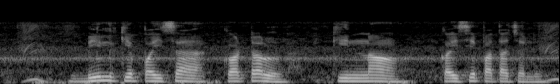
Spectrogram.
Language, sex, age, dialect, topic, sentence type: Bhojpuri, male, 51-55, Northern, banking, question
